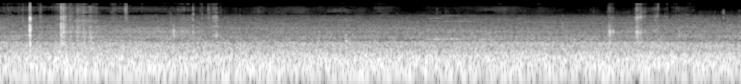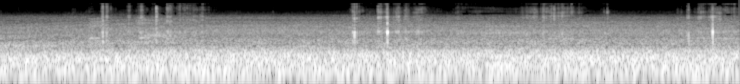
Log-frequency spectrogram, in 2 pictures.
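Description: Steady rushing of a river waterfall, with a few sharp clicks from a hook knife cutting into a butternut spoon bowl. The loudest click comes about two-thirds of the way through.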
